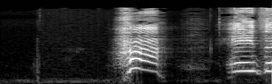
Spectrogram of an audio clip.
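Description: A high-pitched, theatrical character voice giving a short wordless wail that rises and falls in pitch about a second in, mock sobbing, with another wail starting near the end.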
